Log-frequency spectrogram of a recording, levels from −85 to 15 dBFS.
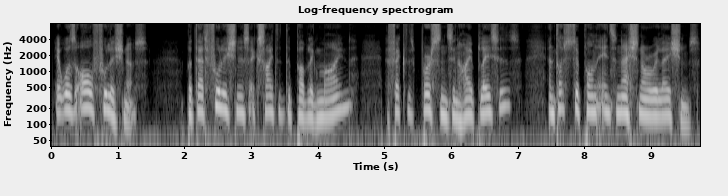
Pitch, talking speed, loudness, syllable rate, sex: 160 Hz, 130 wpm, -19 LUFS, 4.9 syllables/s, male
